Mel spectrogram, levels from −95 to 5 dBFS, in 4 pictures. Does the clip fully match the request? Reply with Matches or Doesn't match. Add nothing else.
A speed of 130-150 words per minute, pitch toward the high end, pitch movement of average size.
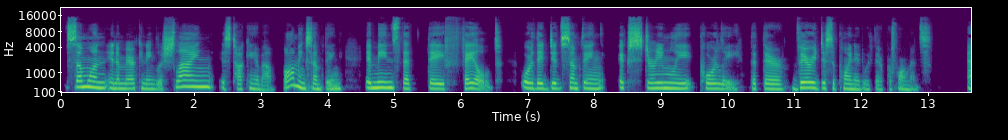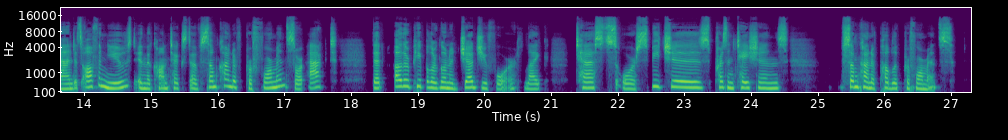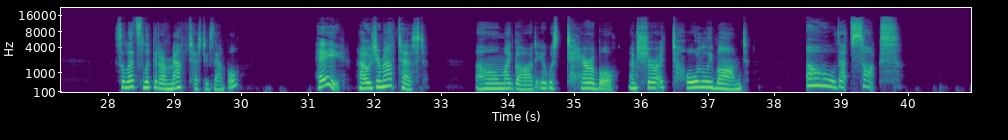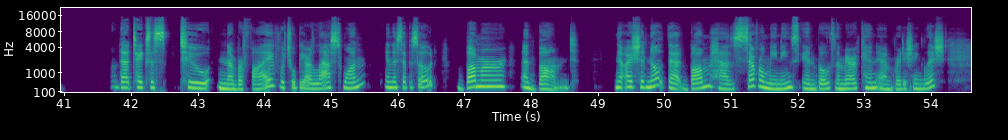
Matches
